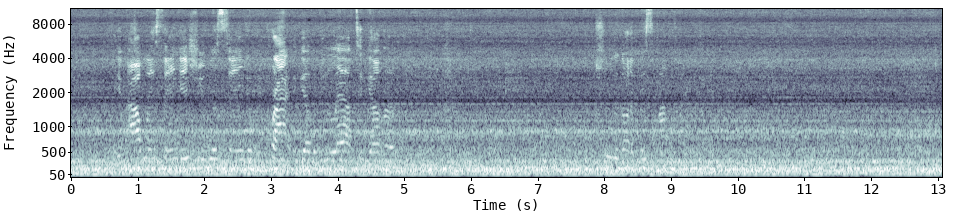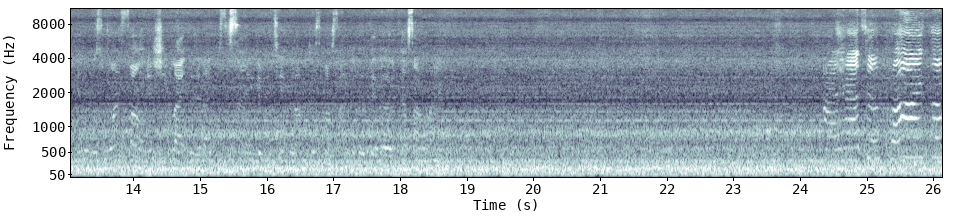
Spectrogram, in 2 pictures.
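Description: A steady low rumbling noise, with faint voices now and then. Near the end a woman's voice begins to sing.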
